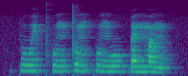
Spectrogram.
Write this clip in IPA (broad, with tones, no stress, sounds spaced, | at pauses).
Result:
p uː˨˧ j kʷʰ ɪ˨˥ ŋ t̪ ʊ˨˧ ŋ kʷ ɪ˨ ŋ uː˨ p̚ ɛː˨˧ n m ɐ˨˩ ŋ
